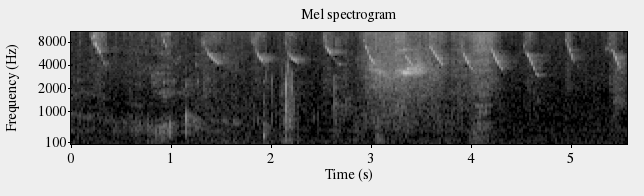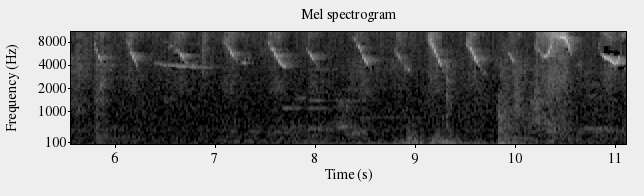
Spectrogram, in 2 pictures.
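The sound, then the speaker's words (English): A bird chirps over and over in quick, steady succession, each note a short, high, downward tweet. The calls are fairly soft, with faint low rumbling noise in the background. “Is there a bird in here?”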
